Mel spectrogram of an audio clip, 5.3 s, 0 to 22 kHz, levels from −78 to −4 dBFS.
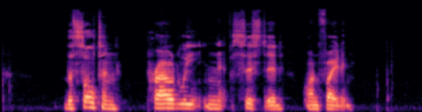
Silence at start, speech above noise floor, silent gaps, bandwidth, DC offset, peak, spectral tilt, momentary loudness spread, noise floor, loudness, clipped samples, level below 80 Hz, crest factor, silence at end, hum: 0.8 s; 45 dB; none; 15.5 kHz; under 0.1%; -2 dBFS; -5.5 dB/octave; 12 LU; -62 dBFS; -18 LUFS; under 0.1%; -60 dBFS; 18 dB; 0.9 s; none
